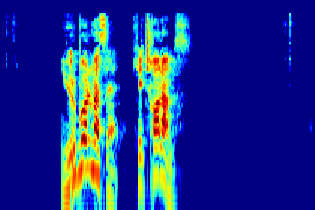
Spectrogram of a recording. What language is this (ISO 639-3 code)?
uzb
